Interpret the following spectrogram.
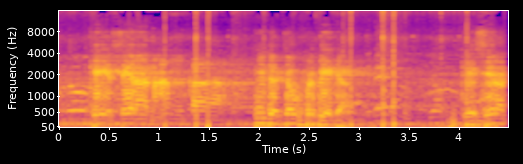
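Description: A man's commentary voice, with a few sharp thuds of a volleyball bounced on the hard court before a serve, about a second in and again near the end.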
